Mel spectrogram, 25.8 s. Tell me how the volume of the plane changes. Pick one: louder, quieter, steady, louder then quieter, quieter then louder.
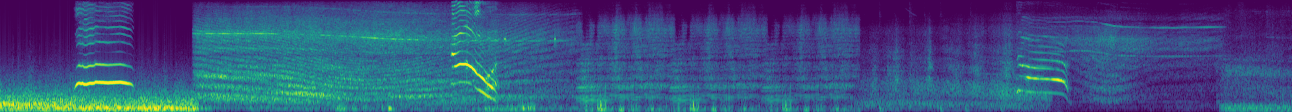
quieter.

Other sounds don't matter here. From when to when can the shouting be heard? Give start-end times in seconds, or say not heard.
1.5-2.7, 9.0-10.0, 20.3-21.4.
